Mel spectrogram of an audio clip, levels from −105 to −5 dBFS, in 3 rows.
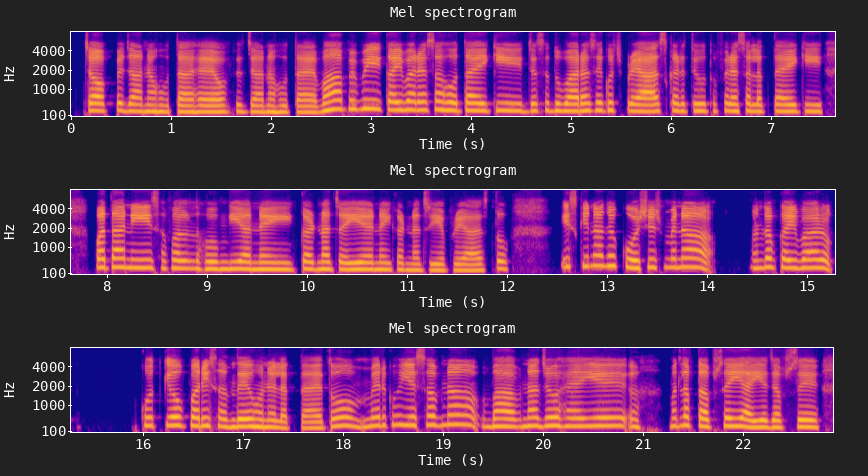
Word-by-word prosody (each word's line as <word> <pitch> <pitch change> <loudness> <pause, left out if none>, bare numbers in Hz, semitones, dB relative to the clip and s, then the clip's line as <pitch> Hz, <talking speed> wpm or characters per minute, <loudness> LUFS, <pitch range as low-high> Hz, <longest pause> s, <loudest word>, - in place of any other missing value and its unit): Job 250 -1 +3
पे 260 - 0
जाना 230 -1 -1
होता 220 0 -2
है 215 0 +2
ऑफ़िस 220 +1 -5
जाना 215 -1 -1
होता 210 0 -3
है 205 -1 0
वहाँ 280 +8 +3
पे 310 - -1
भी 320 0 +1
कई 275 -1 +3
बार 285 -1 +1
ऐसा 280 +1 -1
होता 260 -1 +1
है 255 -1 +3
कि 260 +2 -2 0.2
जैसे 245 +2 -3
दोबारा 245 0 +2
से 265 +1 -1
कुछ 270 -1 -3
प्रयास 235 -1 +1
करते 245 -1 -3
हो 245 - +1
तो 240 0 -12
फ़िर 250 +1 -2
ऐसा 240 +1 -1
लगता 230 0 -3
है 230 0 +2
कि 225 +1 -3 0.4
पता 305 +1 +3
नहीं 285 -1 +2
सफल 265 0 -2
होंगी 245 0 +1
या 245 -1 +3
नहीं 230 -1 +1
करना 240 -1 +1
चाहिए 235 0 +2
या 230 - +1
नहीं 230 0 -1
करना 210 -2 -3
चाहिए 205 0 -3
प्रयास। 205 0 -3
तो 255 -2 -1 0.5
इसकी 325 +2 -2
ना 360 0 0
जो 350 0 +1
क़ोशिश 290 +1 +1
में 300 0 -2
ना 310 +1 +2 0.6
मतलब 290 +2 0
कई 280 -2 +3
बार 280 0 +1 0.8
ख़ुद 290 0 -2
के 295 - +1
ऊपर 290 -1 +3
ही 285 - +4
संदेह 260 -1 +3
होने 245 -2 +3
लगता 210 -2 -3
है 210 0 0
तो 280 +5 0
मेरे 275 +5 -2
को 320 +1 -6
ये 305 -1 +2
सब 315 +2 -1
ना 330 +1 0 0.4
भावना 265 +1 +2
जो 285 +2 +2
है 275 0 -1
ये 280 0 +1
अ, 255 -1 -3 0.3
मतलब 285 +1 0
तब 260 -2 +5
से 280 - 0
ही 275 - +4
आई 240 -3 +4
है 240 - +5
जब 235 0 +1
से 245 0 +2
255 Hz, 210 wpm, -24 LUFS, 230-280 Hz, 0.8 s, तब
